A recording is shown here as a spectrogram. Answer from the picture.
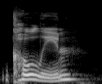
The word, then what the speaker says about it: Colleen: C-O-L-L-E-E-N is very Irish, right? – Right. – Some people say Colleen. They overpronounce the O. Okay. And some people just fly right past it and go clean. Hey, Colleen. Like a hard K into the lean.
